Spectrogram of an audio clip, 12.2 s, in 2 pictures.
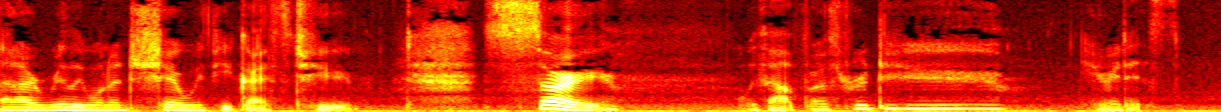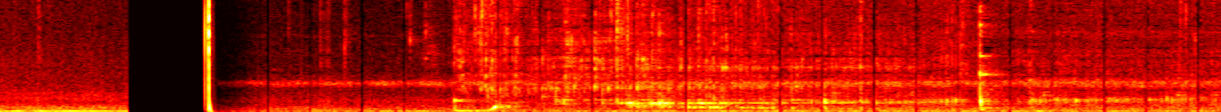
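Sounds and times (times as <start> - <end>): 
speech: 0.6 - 5.9
liquid pouring into a glass: 7.7 - 12.1
glass clink: 10.9 - 11.4.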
